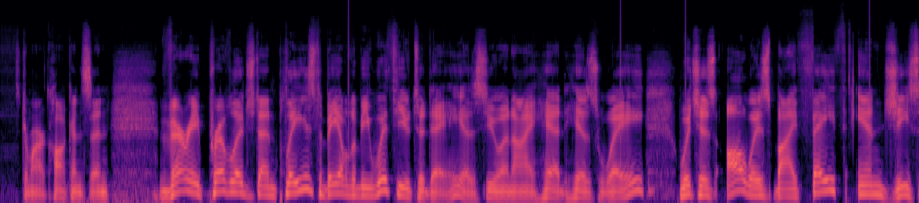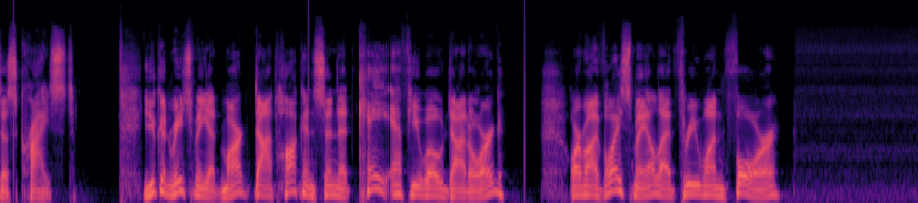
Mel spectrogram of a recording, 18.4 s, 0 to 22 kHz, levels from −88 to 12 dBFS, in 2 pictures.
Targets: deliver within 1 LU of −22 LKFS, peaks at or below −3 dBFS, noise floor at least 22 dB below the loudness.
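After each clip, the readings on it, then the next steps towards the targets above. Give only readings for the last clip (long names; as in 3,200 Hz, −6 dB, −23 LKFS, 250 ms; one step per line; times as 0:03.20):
number of clicks 7; integrated loudness −27.0 LKFS; sample peak −6.5 dBFS; target loudness −22.0 LKFS
→ click removal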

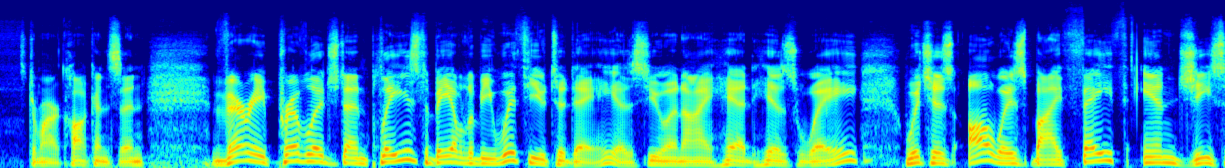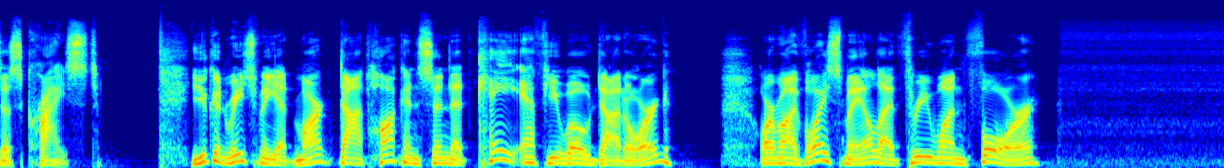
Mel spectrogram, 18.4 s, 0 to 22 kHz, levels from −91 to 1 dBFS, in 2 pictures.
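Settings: number of clicks 0; integrated loudness −27.0 LKFS; sample peak −6.5 dBFS; target loudness −22.0 LKFS
→ level +5 dB
brickwall limiter −3 dBFS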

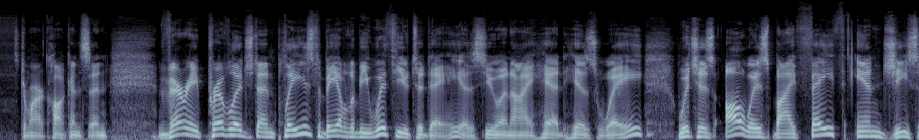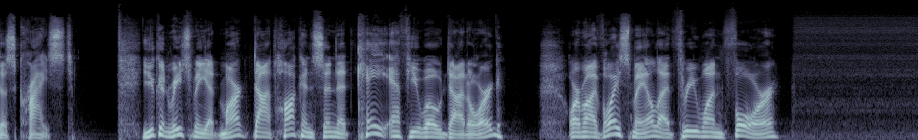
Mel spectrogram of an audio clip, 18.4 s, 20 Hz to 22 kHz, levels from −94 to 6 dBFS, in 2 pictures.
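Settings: integrated loudness −22.0 LKFS; sample peak −3.0 dBFS; background noise floor −61 dBFS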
